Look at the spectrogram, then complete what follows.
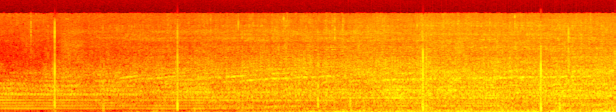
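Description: Wind on the microphone and wide fat tyres rumbling on pavement, growing steadily louder as an electric fat-tyre mountain bike gathers speed. A steady hum fades out in the first few seconds.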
